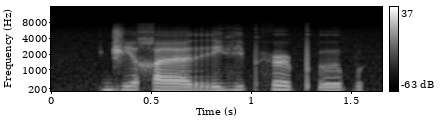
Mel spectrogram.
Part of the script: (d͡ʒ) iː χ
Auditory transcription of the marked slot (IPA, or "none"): d͡ʒ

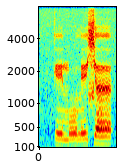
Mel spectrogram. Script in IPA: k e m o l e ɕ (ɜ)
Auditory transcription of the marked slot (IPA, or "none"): ɜ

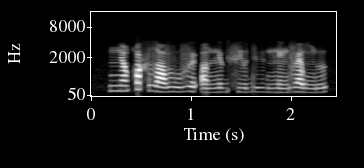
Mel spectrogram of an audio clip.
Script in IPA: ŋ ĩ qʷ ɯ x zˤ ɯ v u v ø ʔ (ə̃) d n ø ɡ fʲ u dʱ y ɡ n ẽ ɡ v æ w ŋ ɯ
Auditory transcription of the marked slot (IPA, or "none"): ɑ̃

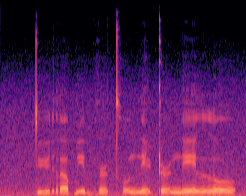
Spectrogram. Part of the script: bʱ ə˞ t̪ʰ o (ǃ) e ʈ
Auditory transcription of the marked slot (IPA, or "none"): n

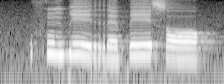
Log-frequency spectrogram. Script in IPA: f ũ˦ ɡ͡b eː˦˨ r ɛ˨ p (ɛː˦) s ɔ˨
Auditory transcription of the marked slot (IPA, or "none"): eː˦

